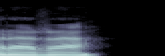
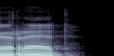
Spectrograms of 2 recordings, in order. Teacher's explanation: they do that tap R, rolling R in Scottish accent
